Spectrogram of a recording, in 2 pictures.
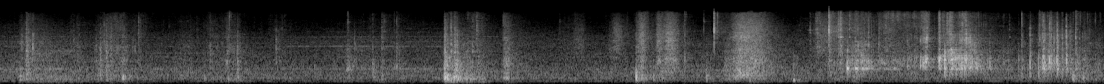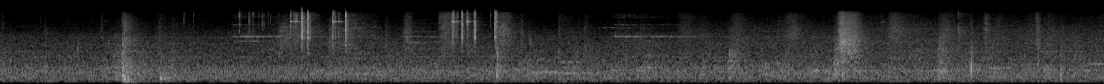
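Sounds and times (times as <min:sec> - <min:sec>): metal parts clinking and rattling: 0:08.3 - 0:11.0, 0:12.9 - 0:14.7, 0:15.4 - 0:16.1.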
